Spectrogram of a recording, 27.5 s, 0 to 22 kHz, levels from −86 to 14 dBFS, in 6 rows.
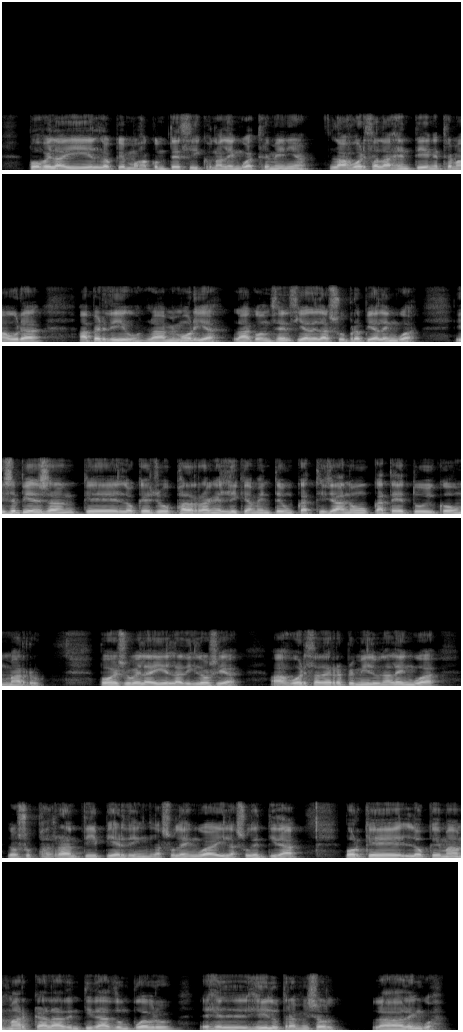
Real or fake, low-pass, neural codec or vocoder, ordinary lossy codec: real; 7.2 kHz; none; none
